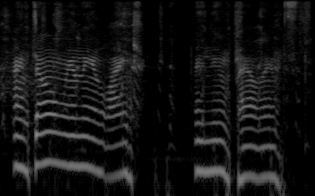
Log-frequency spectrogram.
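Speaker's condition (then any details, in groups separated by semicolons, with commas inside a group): ALS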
